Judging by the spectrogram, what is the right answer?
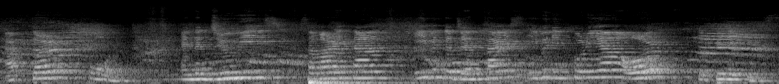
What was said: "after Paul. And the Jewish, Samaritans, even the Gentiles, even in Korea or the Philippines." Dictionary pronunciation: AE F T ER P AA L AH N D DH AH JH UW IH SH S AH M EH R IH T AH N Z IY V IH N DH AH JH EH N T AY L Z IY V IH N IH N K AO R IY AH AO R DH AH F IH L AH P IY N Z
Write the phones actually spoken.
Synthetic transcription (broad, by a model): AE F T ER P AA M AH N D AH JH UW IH S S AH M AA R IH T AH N IY V IH N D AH JH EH N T AY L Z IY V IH N IH N K AO R IY AH AO R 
